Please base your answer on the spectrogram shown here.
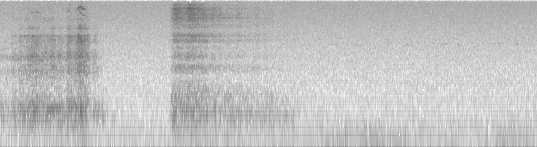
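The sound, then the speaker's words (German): Deep breath taken during a breathing exercise: two soft, airy breath sounds, a longer one at the start and a shorter one a moment later, then a low, steady hiss, all quiet. “Und ich empfehle, diesen Atemzug zu machen, wirklich oft, häufig in deinen Alltag einbauen.”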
